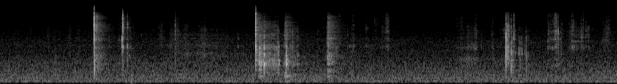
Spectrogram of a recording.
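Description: Plastic clicks and snaps of a Yaesu VX-8DR handheld radio's battery pack being unlatched and taken off: two sharp clicks about a second in, a quick cluster of clicks midway, and one more click near the end.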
